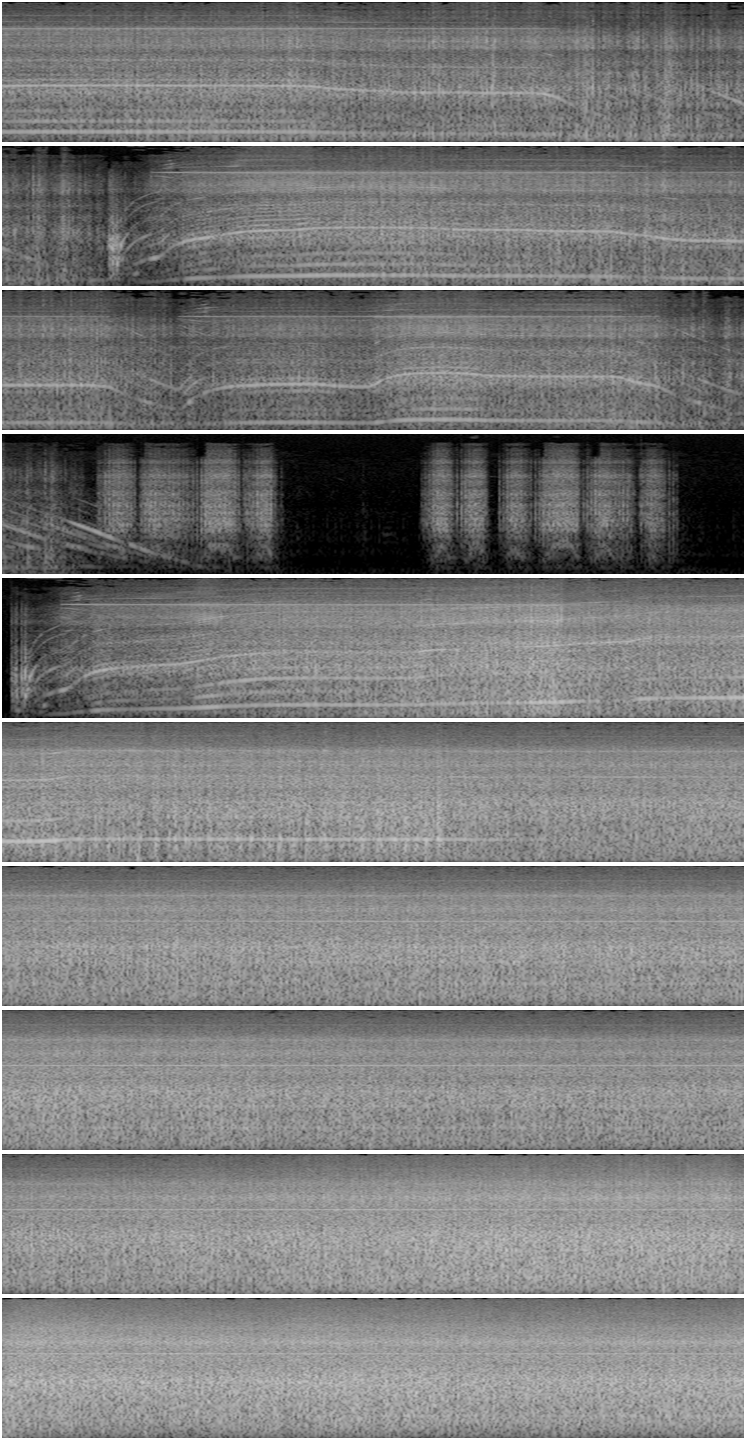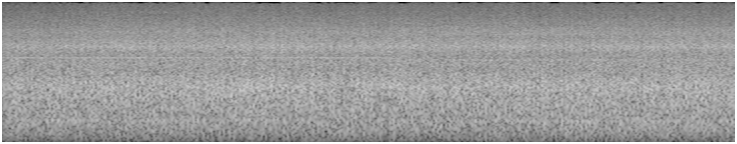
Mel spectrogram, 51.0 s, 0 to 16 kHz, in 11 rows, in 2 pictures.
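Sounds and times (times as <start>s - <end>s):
electric ducted fan whine: 0.0s - 14.7s, 18.7s - 50.9s
faint rapid pulsing: 0.8s - 15.7s, 16.6s - 33.4s.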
